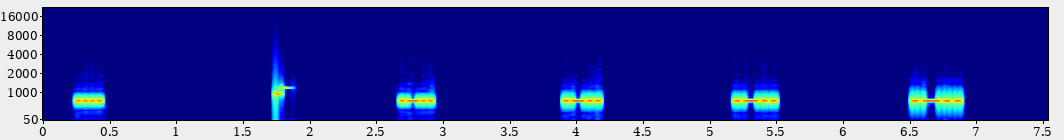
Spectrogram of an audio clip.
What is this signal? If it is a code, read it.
Morse code, heard as a keyed tone, about 39 wpm, spaced as for 8 wpm, 700 Hz. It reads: H LLLL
